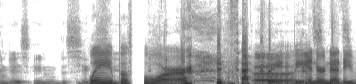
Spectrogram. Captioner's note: laughing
